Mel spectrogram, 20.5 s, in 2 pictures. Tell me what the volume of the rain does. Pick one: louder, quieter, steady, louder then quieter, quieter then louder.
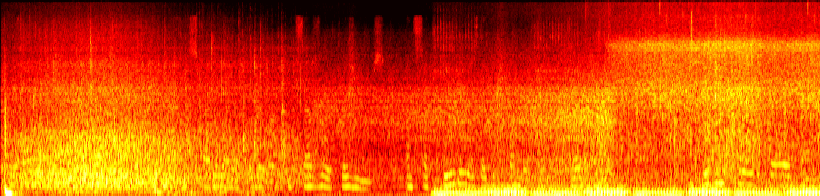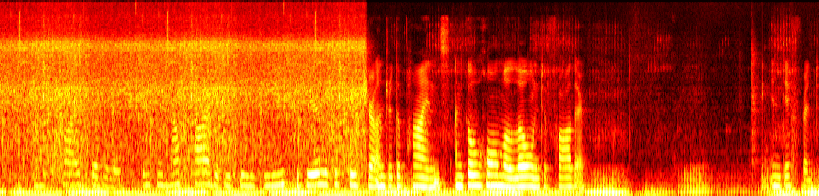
quieter then louder.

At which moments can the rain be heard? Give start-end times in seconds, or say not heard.
0.0-14.8.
